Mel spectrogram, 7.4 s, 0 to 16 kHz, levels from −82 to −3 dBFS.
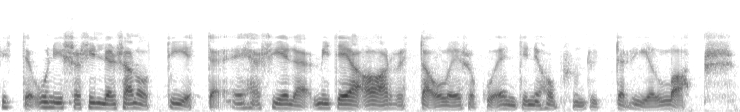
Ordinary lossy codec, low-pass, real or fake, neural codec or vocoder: none; 14.4 kHz; fake; vocoder, 44.1 kHz, 128 mel bands every 512 samples, BigVGAN v2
